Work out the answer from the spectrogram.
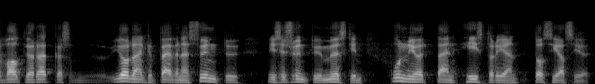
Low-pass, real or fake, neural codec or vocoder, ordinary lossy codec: none; fake; codec, 16 kHz, about 1 kbps, DyCAST, with the encoder's durations; none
